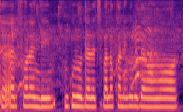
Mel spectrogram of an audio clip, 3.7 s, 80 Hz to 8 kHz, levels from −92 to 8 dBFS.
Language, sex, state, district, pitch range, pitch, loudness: Chakma, female, Tripura, Dhalai, 230-245 Hz, 240 Hz, -14 LUFS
